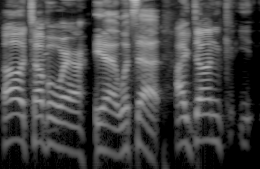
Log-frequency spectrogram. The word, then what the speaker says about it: Tupperware: I see you the tubby wear. Oh, Tupperware. Yeah, what's that? I mispronounced the word Tupperware on my old podcast,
